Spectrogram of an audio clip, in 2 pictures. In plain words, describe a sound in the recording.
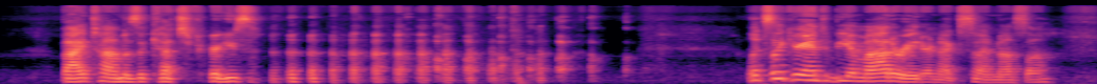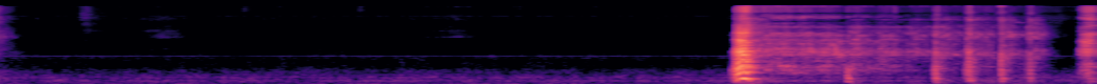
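A middle-aged woman laughs close by.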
